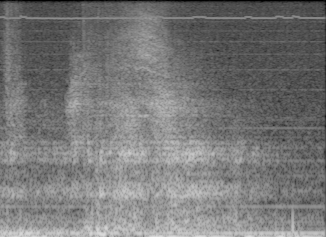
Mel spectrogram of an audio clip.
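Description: An explosion bursts with a rushing roar.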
